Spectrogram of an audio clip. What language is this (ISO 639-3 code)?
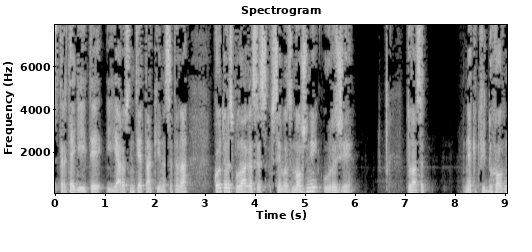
bul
